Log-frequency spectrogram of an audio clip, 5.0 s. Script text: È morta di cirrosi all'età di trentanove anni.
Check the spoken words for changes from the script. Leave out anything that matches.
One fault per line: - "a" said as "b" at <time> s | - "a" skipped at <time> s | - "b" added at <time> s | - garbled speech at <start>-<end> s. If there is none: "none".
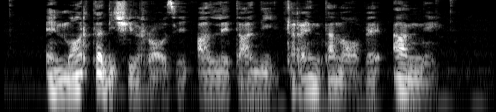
none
